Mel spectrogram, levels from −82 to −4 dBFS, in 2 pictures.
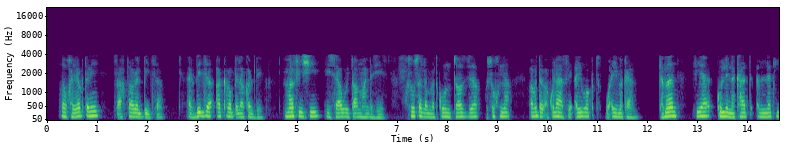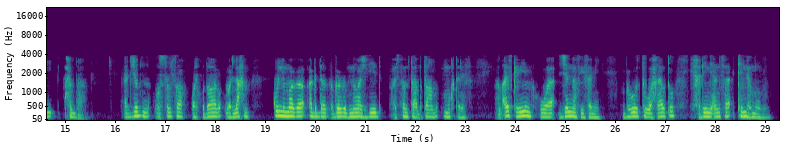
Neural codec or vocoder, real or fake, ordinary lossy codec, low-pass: vocoder, 44.1 kHz, 80 mel bands, Vocos; fake; AAC, 16 kbps; 7.2 kHz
